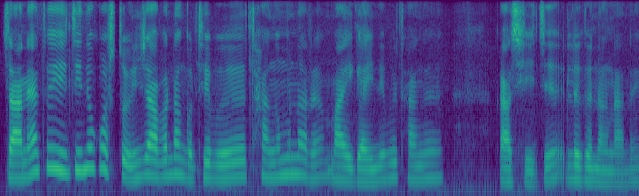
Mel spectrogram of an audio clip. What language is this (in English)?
Bodo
